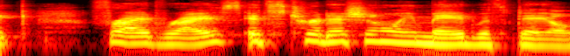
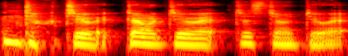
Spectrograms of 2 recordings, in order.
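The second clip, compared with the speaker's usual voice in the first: playful mock scolding tone; 3 dB quieter than usual. Telling listeners how to dress a salad: mock scolding. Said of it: "I love that you scold".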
